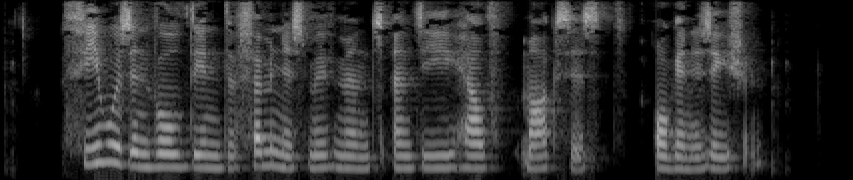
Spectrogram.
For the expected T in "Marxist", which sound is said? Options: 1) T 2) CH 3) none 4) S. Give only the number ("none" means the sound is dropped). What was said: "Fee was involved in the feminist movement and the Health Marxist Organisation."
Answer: 1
